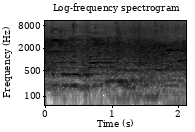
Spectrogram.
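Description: Audience applauding, with voices over the clapping.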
